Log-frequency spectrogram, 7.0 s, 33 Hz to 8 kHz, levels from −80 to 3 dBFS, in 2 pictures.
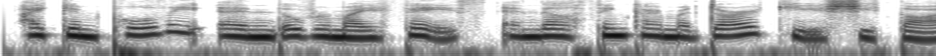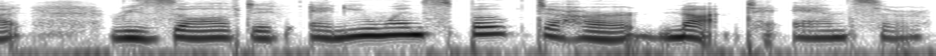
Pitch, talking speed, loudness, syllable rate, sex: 220 Hz, 215 wpm, -15 LUFS, 5.3 syllables/s, female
